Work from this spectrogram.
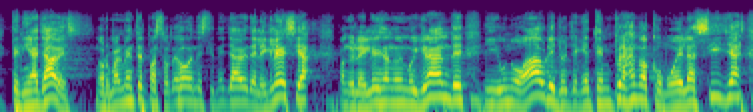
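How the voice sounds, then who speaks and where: A man preaching a sermon, telling a personal story in a conversational way that builds into loud, emphatic preaching. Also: on the high side. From Colombia. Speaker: pastor. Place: church hall. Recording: live sermon in a reverberant hall.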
